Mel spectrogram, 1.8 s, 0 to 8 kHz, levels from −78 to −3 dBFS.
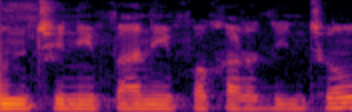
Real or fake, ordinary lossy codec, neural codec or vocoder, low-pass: real; none; none; none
